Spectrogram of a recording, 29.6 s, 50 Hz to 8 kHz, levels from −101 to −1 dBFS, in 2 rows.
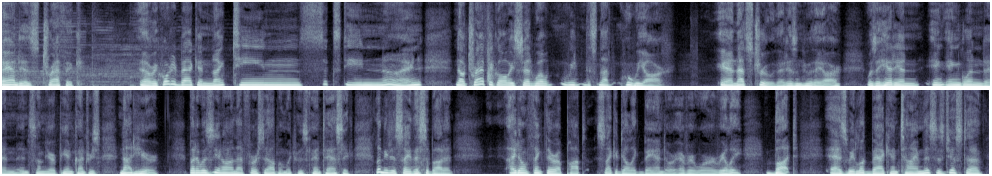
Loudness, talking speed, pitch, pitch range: -19 LUFS, 170 wpm, 165 Hz, 140-190 Hz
